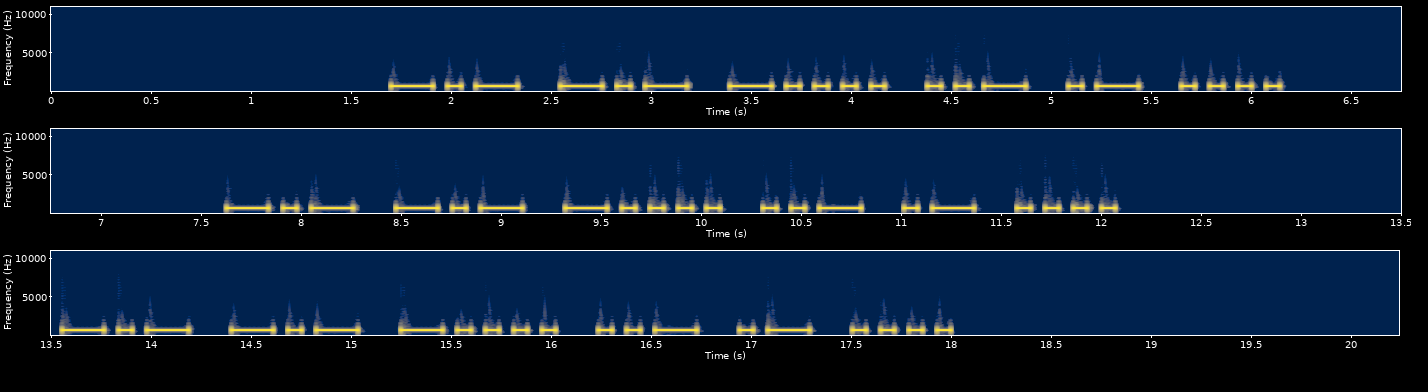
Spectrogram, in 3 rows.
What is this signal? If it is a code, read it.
Morse code, heard as a keyed tone, about 17 wpm, 700 Hz. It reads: KK6UAH KK6UAH KK6UAH
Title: USA Call Signs - 6 Characters - Repeated 3x - 17wpm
